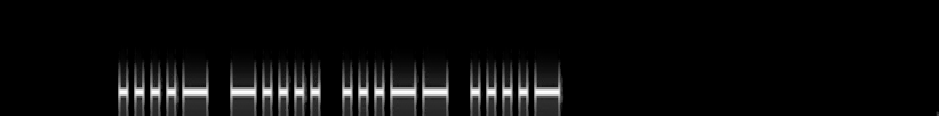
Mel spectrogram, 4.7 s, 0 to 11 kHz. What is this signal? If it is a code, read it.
Morse code, heard as a keyed tone, about 30 wpm, 700 Hz. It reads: 4634
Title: Numbers - 4-Digit 30wpm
